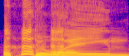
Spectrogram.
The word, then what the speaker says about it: Dwayne: the just is another Dwayne the rock Johnson Dwayne Johnson Oh Dwayne Johnson now Wayne Wayne Wayne Wayne the rock Johnson wing it's one syllable its we talked about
